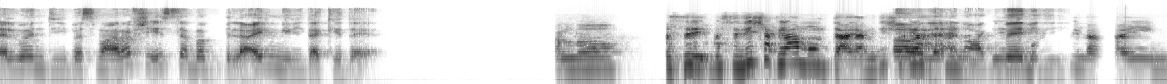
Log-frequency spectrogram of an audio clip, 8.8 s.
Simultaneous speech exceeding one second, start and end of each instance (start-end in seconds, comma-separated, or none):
6.7-8.0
